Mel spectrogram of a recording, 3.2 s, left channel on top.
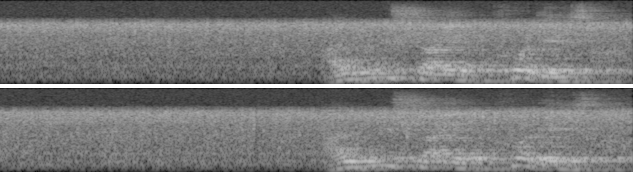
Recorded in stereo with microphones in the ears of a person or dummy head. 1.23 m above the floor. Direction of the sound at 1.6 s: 45° left (ahead or behind).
